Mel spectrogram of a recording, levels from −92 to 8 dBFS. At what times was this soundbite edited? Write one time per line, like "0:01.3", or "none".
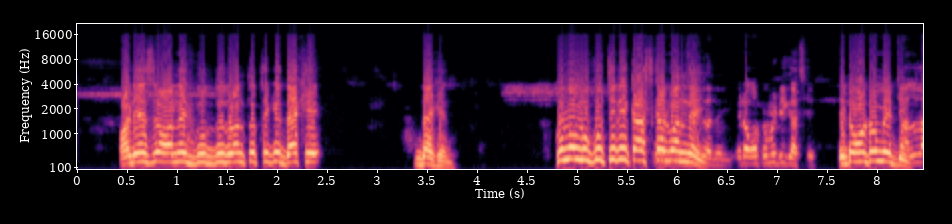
none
